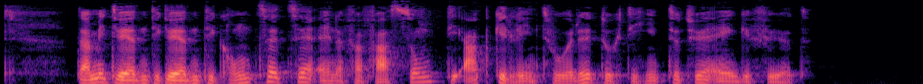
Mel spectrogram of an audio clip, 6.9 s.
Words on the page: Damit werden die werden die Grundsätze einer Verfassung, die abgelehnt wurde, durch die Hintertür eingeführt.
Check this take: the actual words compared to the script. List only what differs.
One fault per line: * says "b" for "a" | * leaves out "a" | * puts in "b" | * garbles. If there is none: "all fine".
all fine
